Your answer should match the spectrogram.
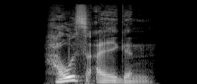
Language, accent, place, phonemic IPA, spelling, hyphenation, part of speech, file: German, Germany, Berlin, /ˈhaʊ̯sˌaɪ̯ɡn̩/, hauseigen, haus‧ei‧gen, adjective, De-hauseigen.ogg
- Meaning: in house, housemade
